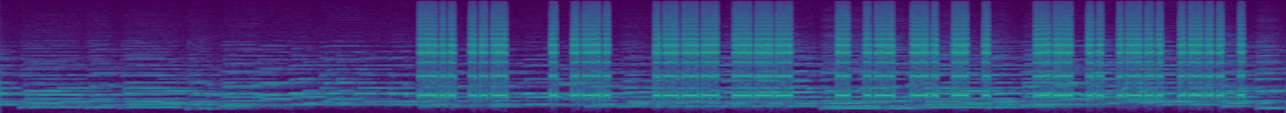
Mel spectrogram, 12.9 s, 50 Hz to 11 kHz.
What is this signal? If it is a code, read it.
Morse code, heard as a buzzer, hand-sent with a straight key, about 24 wpm. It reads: DU ER JO TANTE MILLE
